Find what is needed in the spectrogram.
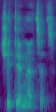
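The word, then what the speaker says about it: четырнадцать: C'est pas cheti mais chetir natat.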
